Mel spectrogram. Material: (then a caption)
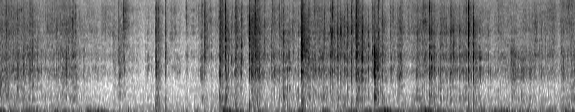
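Chalk. A white gym chalk block is pressed and crushed with fingertips and painted nails in a tray of chalk powder, the solid block crumbling apart. Dry crunching, crackling and rubbing sounds come in irregular bursts, with sharp bright snaps over a soft low rumble.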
